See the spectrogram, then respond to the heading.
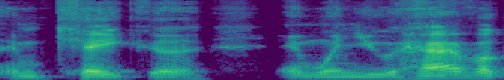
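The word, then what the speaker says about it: mkeka: ma right everything is in kisuahily and it's pronounced mka and when you have a quanza display when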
